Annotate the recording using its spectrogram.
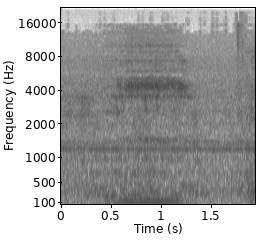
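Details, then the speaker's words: Dog snoring while lying on owner's lap. "Sorry if you hear my dog snoring. He's laying on my lap and"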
